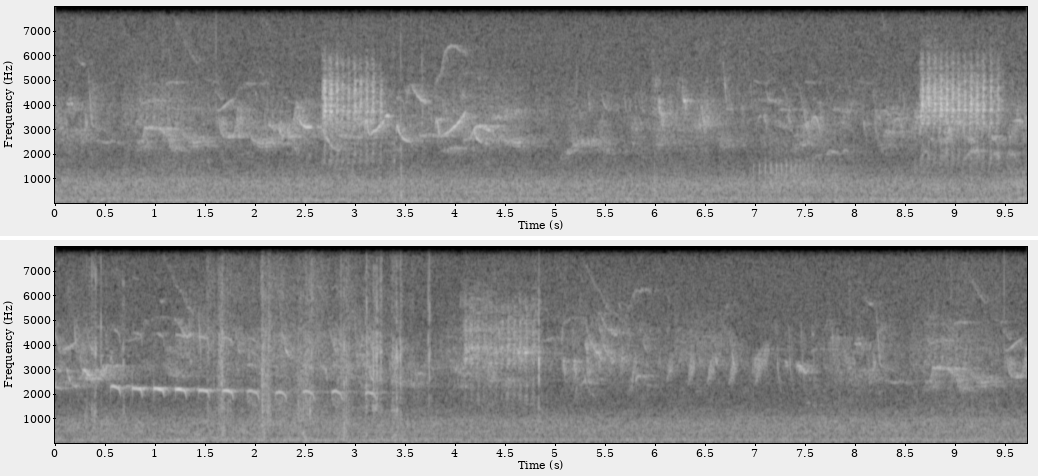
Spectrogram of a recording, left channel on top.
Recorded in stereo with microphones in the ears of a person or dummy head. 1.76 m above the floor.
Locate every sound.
Only background noise.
